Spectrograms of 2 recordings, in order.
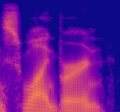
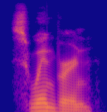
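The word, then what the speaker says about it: Swinburne: it meant this man swine burn he began attempting to put his plan into execution and pronouncing the iong who swine burn he repeated with the same mispronunciation the poet swinburn she corrected yes that's the chap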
